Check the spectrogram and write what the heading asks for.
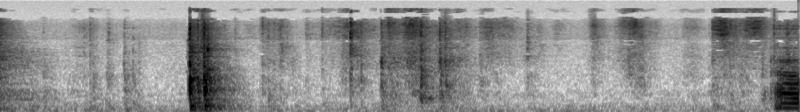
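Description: A cardboard tarot deck box and its cards being handled: one short scrape about a second in, then a few faint rustles, otherwise quiet.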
